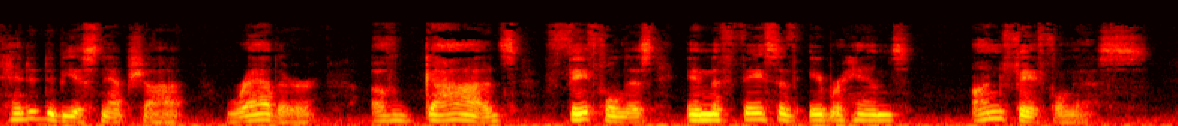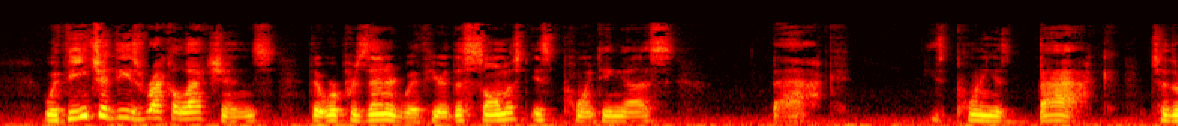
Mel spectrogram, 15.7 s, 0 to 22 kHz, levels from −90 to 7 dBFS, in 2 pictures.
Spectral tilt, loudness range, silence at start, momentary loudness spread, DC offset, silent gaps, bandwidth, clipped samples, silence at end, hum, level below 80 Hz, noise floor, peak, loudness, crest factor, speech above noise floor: -6 dB/octave; 7 LU; 0 s; 17 LU; under 0.1%; none; 11.5 kHz; under 0.1%; 0 s; none; -54 dBFS; -49 dBFS; -10 dBFS; -27 LUFS; 18 dB; 22 dB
